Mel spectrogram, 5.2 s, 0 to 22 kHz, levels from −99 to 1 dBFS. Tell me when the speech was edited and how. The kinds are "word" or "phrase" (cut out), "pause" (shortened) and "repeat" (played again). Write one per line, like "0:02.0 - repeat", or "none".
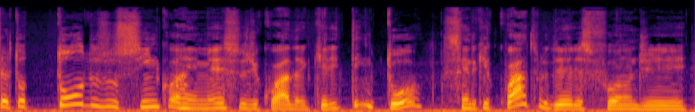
none

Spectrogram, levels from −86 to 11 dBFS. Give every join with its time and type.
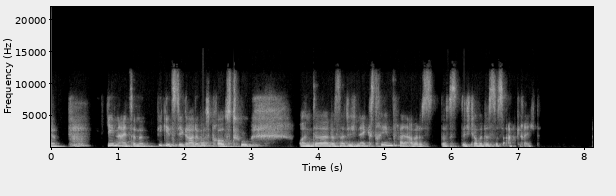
none

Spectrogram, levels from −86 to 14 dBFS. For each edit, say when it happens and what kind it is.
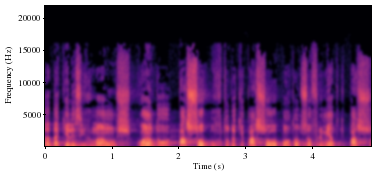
0:01.9 - phrase

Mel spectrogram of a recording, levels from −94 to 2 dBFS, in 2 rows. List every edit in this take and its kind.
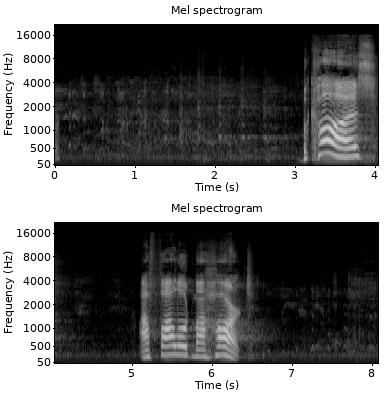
none

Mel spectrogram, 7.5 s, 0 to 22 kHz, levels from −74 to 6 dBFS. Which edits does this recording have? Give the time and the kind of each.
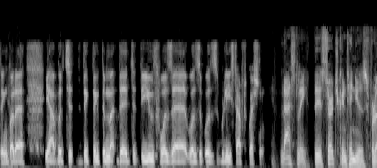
none

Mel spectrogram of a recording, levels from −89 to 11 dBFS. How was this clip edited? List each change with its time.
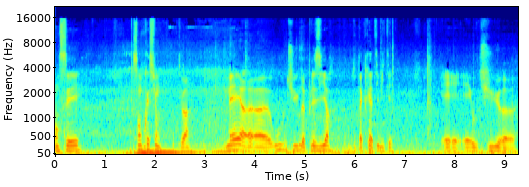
0:01.6 - phrase
0:04.4 - word
0:04.9 - word

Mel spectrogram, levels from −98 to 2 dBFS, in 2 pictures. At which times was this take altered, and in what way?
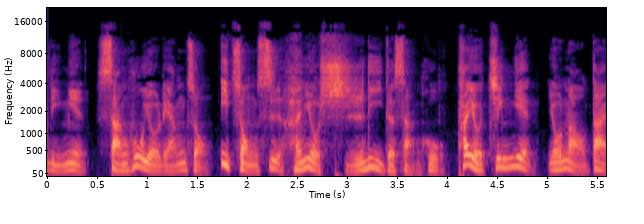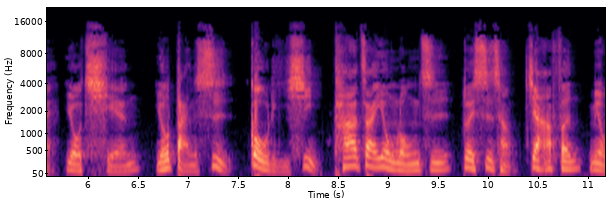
none

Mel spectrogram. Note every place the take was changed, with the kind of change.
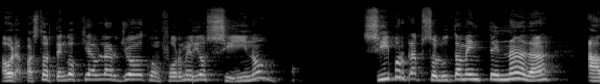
0:01.5 - word
0:01.9 - phrase
0:03.2 - pause
0:04.1 - phrase

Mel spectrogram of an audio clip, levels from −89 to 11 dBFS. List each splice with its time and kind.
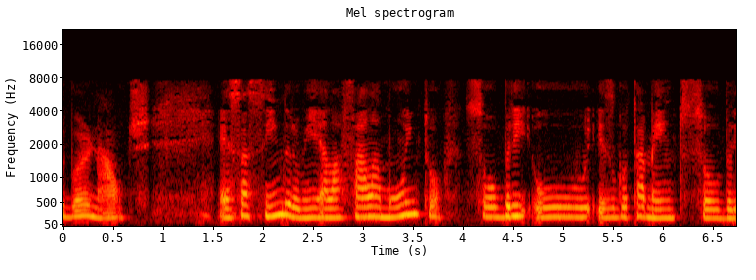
none

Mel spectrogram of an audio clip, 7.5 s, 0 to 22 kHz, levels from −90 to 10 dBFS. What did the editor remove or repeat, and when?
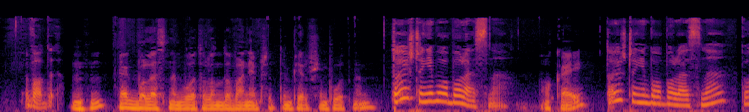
0:05.9 - pause

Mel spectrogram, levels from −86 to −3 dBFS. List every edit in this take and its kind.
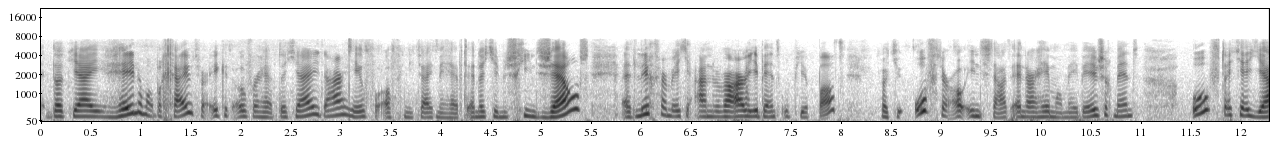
none

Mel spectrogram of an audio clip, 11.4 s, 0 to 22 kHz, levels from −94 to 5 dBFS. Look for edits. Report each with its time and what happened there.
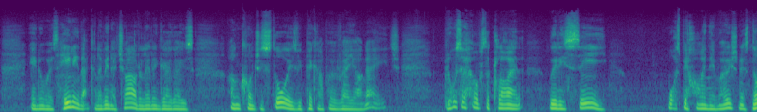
none

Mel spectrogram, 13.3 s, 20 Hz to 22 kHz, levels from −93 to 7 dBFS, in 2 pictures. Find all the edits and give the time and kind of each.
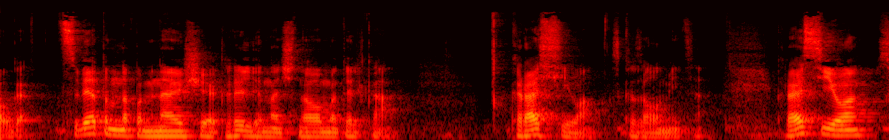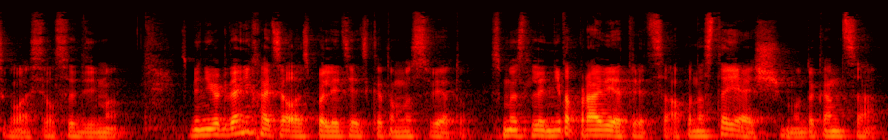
0:10.3 - pause
0:10.9 - word

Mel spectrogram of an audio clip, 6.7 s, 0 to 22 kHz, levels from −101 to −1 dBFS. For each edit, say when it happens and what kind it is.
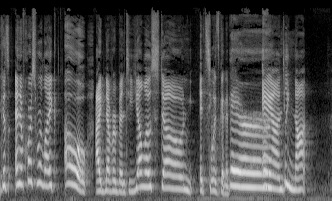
0:01.9 - pause
0:04.2 - word
0:04.6 - word
0:05.7 - phrase

